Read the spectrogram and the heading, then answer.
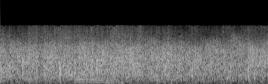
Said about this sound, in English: I'm afraid we can't chalk up a world record for the programme, but nonetheless, let's have a round of applause for Tim Wilson.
